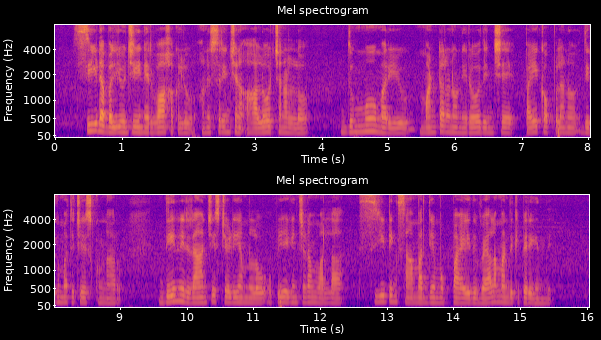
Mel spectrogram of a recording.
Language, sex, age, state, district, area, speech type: Telugu, male, 60+, Andhra Pradesh, Kakinada, rural, read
